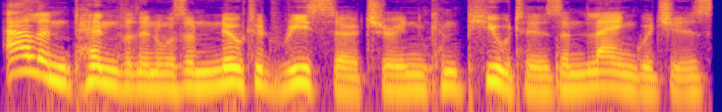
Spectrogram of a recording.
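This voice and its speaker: A man's voice: mid-range voice, lively intonation, brisk, a bit bright, no echo, clean studio sound. A man playing a bookish, pedantic historian in a game, speaking precisely and a little pompously. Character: bookish, pedantic male historian in a manor library. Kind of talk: game character dialogue.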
